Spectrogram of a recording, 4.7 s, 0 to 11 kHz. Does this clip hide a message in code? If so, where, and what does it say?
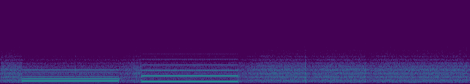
Yes: aircraft SELCAL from 0.2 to 2.4 s, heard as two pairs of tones. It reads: DJ-BP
